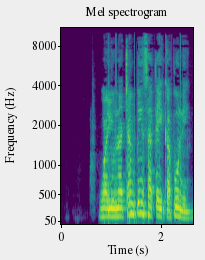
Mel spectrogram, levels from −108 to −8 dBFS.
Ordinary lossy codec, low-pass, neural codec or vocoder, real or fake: MP3, 96 kbps; 9.9 kHz; none; real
